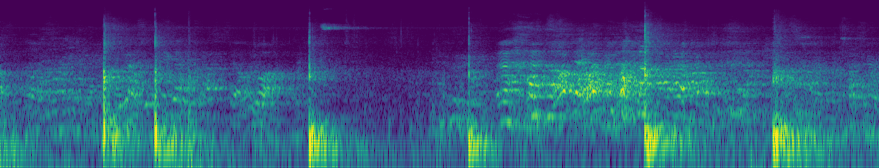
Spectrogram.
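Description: A volleyball thumps sharply as players hit it in a large echoing gym.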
